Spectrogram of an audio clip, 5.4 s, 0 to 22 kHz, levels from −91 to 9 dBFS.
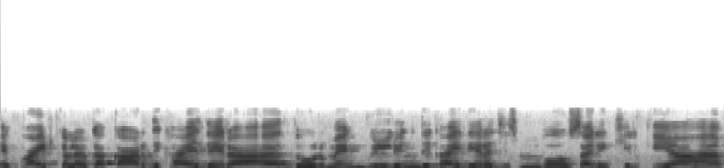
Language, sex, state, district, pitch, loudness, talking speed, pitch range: Hindi, female, Maharashtra, Washim, 240 Hz, -14 LUFS, 245 wpm, 235-245 Hz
